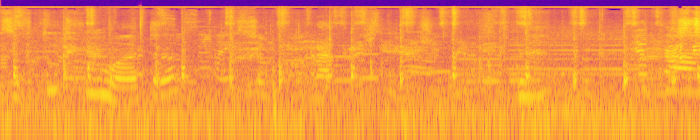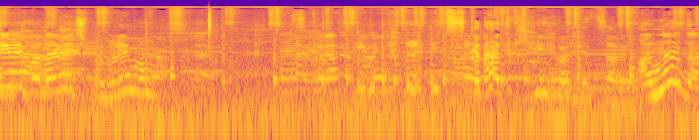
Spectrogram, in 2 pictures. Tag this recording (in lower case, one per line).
speech
music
